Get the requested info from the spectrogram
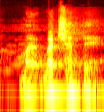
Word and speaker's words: Machete: Hang on, say it properly. – Machete. – There you go.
